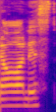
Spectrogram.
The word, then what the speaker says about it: honest: owl an apple an honest man notice that in honest the h is silent so we have an ah a vowel sound not an h ha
